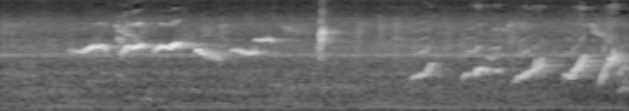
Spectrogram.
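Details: White-rumped shama out for morning dew airing. It sings rolling whistled phrases, a single sharp click, then a series of lower upslurred whistles that climb step by step.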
